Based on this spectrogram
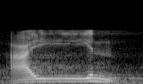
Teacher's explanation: الياء اللي بالنص، هذه بالنسبة لنا حفص من طريق الشاطبية تمد إما 4 أو 6 · Term: ملحق بمد اللين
